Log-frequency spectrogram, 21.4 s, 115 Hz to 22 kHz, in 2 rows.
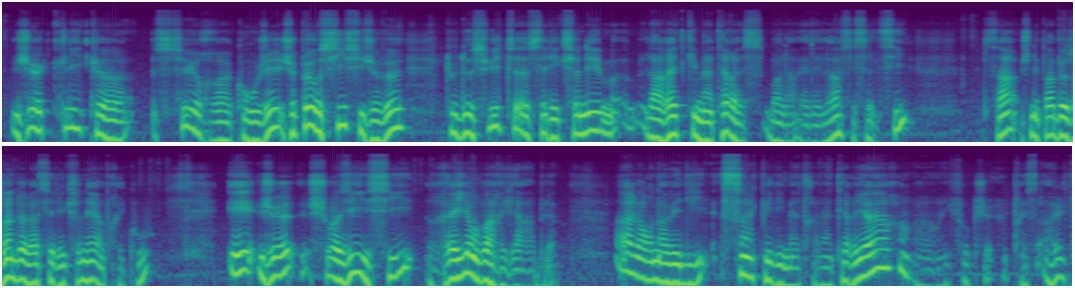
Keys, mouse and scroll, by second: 3.7 click, 7.4 click, 9.5 click, 14.4 click, 15.4 click, 16.9 click, 18.4 KP_5, 21.3 KP_5.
